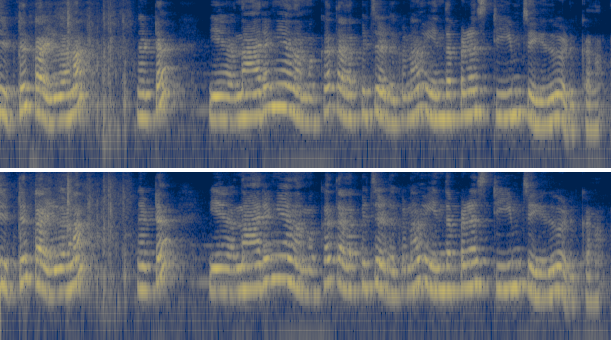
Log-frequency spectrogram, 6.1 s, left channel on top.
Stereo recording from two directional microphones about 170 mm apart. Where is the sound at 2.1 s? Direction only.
40° left (ahead or behind).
